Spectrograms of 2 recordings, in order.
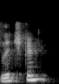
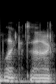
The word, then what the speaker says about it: Lichtsteiner: these issues uh miss lichkin and and i apologize if i've mispronounced the name a little bit that's all right no worries it's lichtsteiner good morning chair barrett chair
